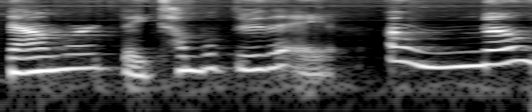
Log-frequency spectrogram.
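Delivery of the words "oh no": shouted. A narrator's reading. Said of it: "shouted Cheeseball".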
